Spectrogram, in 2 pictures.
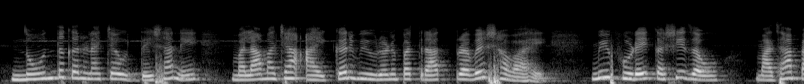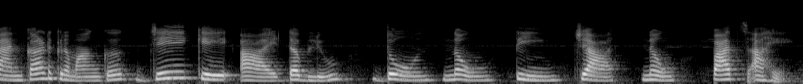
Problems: none marked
